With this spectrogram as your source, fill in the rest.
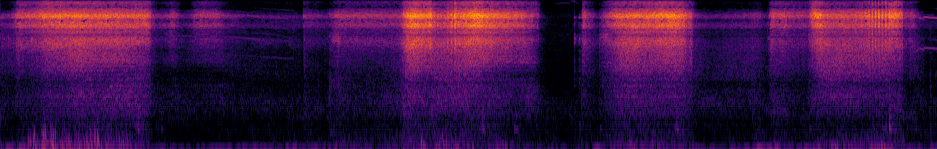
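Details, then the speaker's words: AIDA-style DayLite kerosene lantern after final fixes; repeated one-to-two-second airy hisses with quiet gaps as the pressure valve releases air cleanly, working normally. "So yeah, the foot valve is working good. This one's working good."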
